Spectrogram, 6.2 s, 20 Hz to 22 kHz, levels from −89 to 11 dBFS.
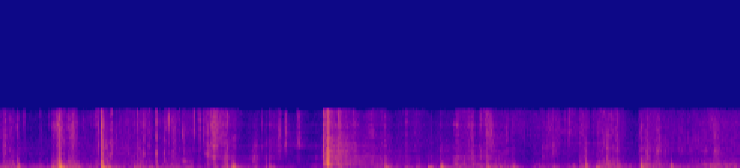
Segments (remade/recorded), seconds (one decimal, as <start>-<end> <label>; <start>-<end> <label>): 0.0-1.7 recorded; 1.7-4.2 remade; 4.2-6.2 recorded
